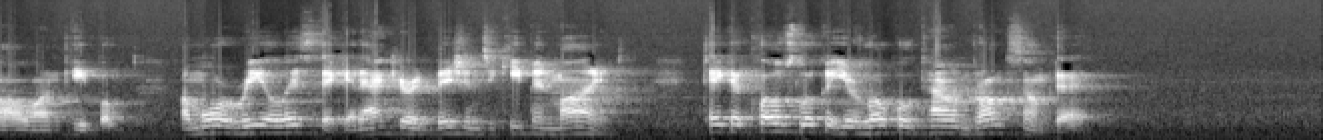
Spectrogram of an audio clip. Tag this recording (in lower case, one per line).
speech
